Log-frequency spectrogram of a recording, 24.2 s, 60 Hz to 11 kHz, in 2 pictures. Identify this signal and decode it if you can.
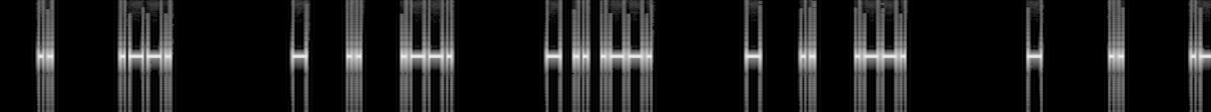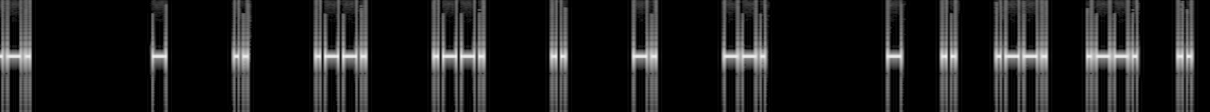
Morse code, heard as a keyed tone, about 27 wpm, 800 Hz. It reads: I P T I P TIP T I P T I P T I P P I N G T I P P I
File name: Variable Spacing / Variable Spacing-mp3s / T AOEs @25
